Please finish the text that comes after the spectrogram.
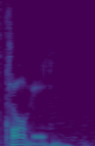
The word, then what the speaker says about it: caramel: I say crayon um the rest of my family says caramel and they're like no it's caramel well there is another a in it I'm not pronounced people people just ignore it it's kind of uh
